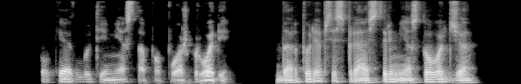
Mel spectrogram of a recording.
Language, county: Lithuanian, Marijampolė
